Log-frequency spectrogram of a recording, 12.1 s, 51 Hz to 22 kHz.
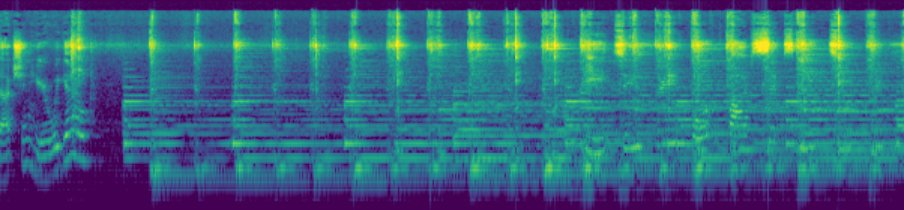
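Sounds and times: acoustic guitar strumming: 1.7 - 12.0.

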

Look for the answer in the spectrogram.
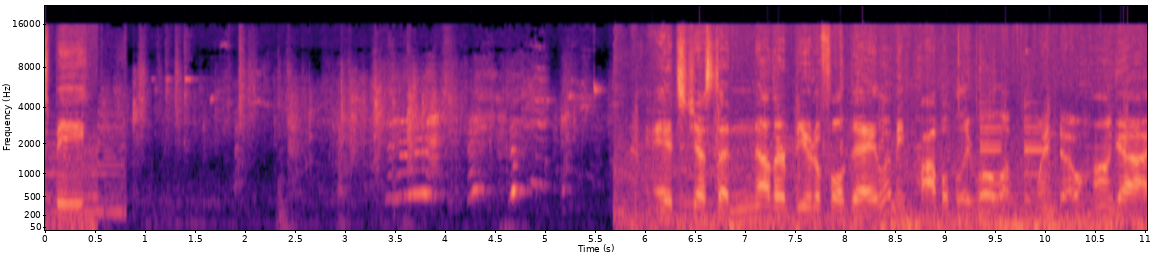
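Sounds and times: dog whining: 1.4 - 5.7.

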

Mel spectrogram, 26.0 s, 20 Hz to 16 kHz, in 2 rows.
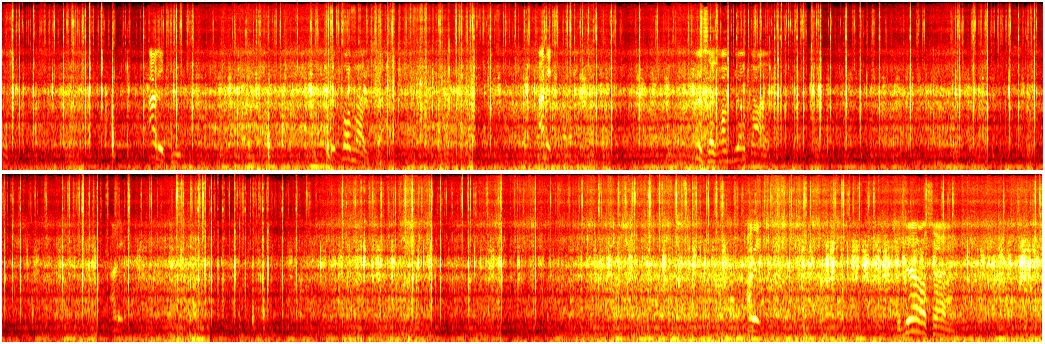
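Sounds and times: bike clicks and rattles: 0.0 - 26.0
bike rolling over dirt track: 0.0 - 26.0.

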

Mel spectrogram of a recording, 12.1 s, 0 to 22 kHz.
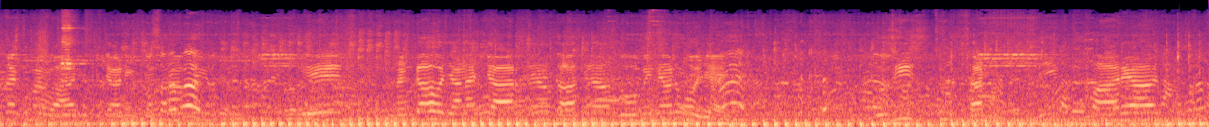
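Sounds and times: large crowd voices: 0.0 - 12.0.

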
